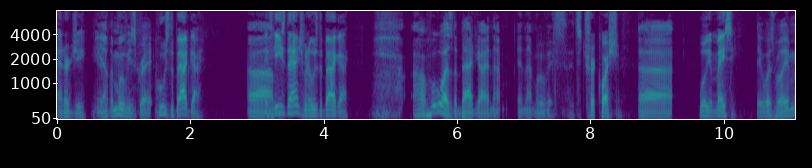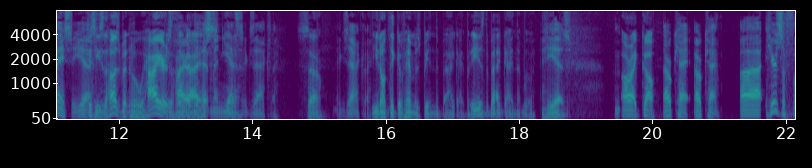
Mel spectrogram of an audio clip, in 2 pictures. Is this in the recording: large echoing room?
no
